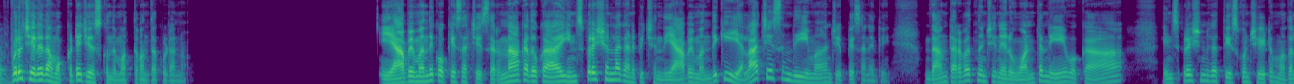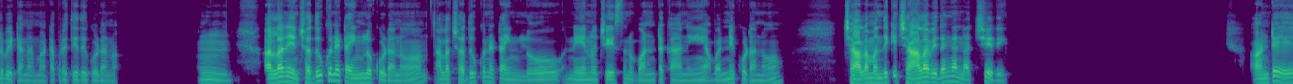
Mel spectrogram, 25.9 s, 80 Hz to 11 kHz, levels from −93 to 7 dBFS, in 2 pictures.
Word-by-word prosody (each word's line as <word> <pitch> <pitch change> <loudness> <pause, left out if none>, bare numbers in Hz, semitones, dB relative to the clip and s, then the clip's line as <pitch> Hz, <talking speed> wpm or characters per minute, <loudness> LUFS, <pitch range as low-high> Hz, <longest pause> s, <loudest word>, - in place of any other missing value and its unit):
ఎవ్వరు 205 - +4
చేయలేదు. 200 -3 +7
ఆమొక్కటే 195 0 0
చేసుకుంది 115 -7 +2
మొత్తమంతా - - -7
కూడాను. - - -10 2.0
50 120 +8 +8
మందికి 180 +4 +2
ఒకేసారి 150 -1 -2
చేసారు. 115 -1 -1
నాకదొక 170 -1 +4 0.2
ఇన్స్‌పిరేషన్ 220 +5 +3
లాగ 205 -3 0
అనిపిచ్చింది. 130 -6 -7
50 145 +8 +2
మందికి 180 - -4
ఎలా - - +6
చేసింది 225 -10 -2
ఈమ? 130 - -6
అని 135 - -11
చెప్పేసనేది. 100 -5 -8 0.5
దాని 150 - 0
తర్వాత 155 +7 -1
నుంచి 165 -3 -4
నేను 120 -3 -1
వంటని 135 +5 -2 0.2
ఒక - - -13 0.8
ఇన్స్‌పిరేషన్‌గా 180 +5 -1
తీసుకొని 140 +2 -1
చేయటం 125 0 -4
మొదలుపెట్టానన్నమాట 90 -8 -7
ప్రతీది 110 +1 -8
కూడాను. 85 -4 -10 0.9
హ్మ్. 105 -3 -8 0.4
అలా 125 +4 +6
నేను 130 -5 +3
చదువుకునే 185 +4 0
టైమ్‌లో 130 0 -1
కూడాను, 90 -1 -6 0.3
అలా - - -2
చదువుకునే 140 0 -5
టైమ్‌లో 105 -2 -6 0.4
నేను 105 +1 -2
చేసిన 110 +1 -1
వంట 95 0 -6
కాని, 95 -1 -6
అవన్నీ 105 +5 -6
కూడాను 95 -2 -7 0.8
చాలా 110 +3 +7
మందికి, 140 +5 -1
చాలా 150 - +8
విధంగా 150 +4 -1
నచ్చేది. 105 - -2 2.5
అంటే 125 +7 0
130 Hz, 125 wpm, -25 LUFS, 105-165 Hz, 2.5 s, 50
